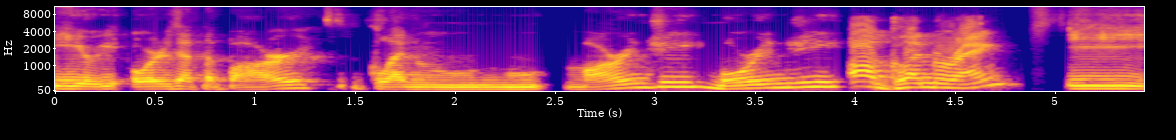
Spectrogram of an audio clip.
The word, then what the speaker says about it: Glenmorangie: orders at the bar Glen Margie more indie Glenn rang he he pronounces it with four different syllables I don't ever remember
